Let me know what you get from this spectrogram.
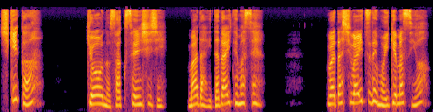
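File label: HELLO Japanese, Voice; GF Alarm; AR15Mod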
